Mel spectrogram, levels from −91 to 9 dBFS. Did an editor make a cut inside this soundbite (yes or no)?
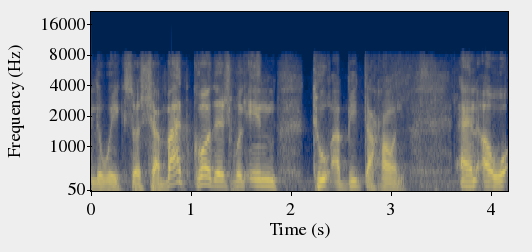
yes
